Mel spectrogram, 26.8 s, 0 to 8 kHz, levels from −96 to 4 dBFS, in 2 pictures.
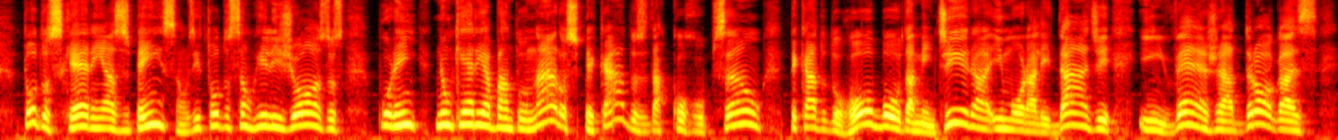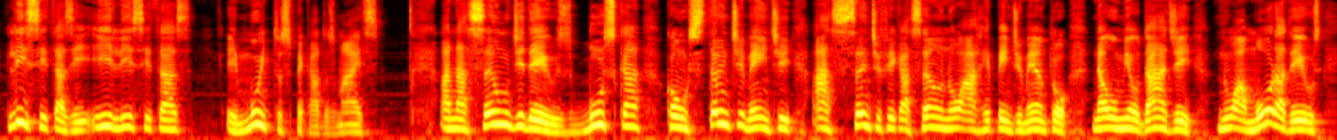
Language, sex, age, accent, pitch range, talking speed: Portuguese, male, 50-69, Brazilian, 140-195 Hz, 105 wpm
